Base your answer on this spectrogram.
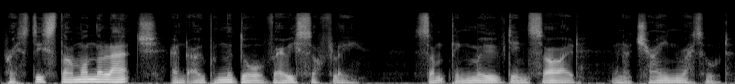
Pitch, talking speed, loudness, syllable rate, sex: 90 Hz, 165 wpm, -18 LUFS, 4.9 syllables/s, male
